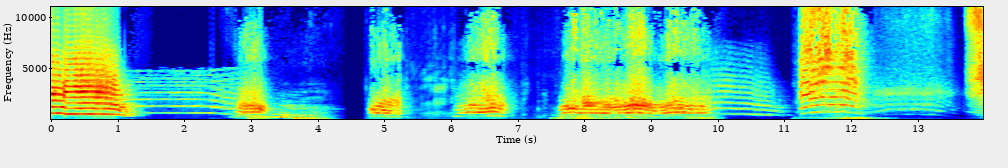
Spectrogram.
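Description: An elephant gives loud, brassy trumpeting blasts, some held steady and others rising then falling.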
